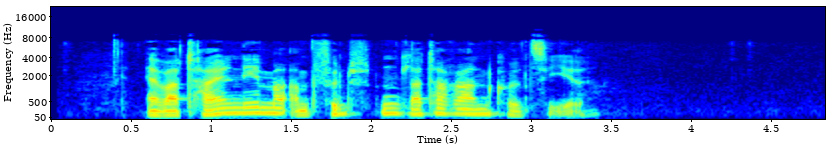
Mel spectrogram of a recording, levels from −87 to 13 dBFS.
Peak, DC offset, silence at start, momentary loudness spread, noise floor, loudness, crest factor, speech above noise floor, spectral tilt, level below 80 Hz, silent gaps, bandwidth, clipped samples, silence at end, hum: -2 dBFS; under 0.1%; 0.4 s; 14 LU; -66 dBFS; -23 LUFS; 22 dB; 43 dB; -5.5 dB/octave; -58 dBFS; none; 9.2 kHz; under 0.1%; 1.45 s; none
